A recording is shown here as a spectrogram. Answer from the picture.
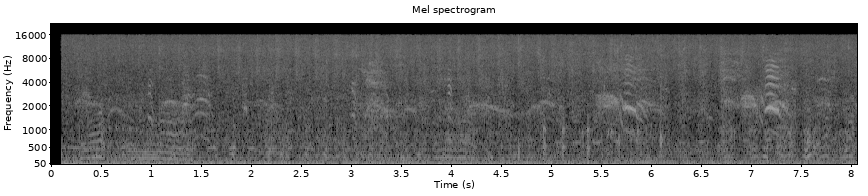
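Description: A lakeside chorus of waterbirds calling, with geese honking among them: many short overlapping calls throughout, over a steady low rumble.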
